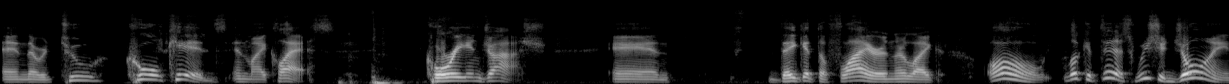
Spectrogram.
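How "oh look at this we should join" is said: very high, swooping, fake-eager sarcastic gush. Recalling two classmates reacting to a Boy Scouts flyer, imitating sarcastic classmates. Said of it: "they were totally being sarcastic".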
